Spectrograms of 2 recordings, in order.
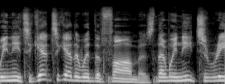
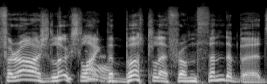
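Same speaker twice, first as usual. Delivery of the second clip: plain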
